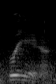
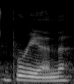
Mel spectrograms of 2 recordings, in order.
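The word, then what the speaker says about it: Breane: And it's Brienne. Well, it's Bin. It's It's pronounced like B R I N, but it's Yes, ma'am.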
